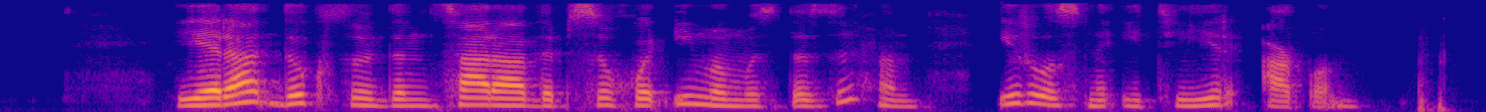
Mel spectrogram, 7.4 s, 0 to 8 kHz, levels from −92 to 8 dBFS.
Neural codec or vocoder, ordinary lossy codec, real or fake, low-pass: codec, 24 kHz, 0.9 kbps, WavTokenizer, small release; AAC, 32 kbps; fake; 7.2 kHz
